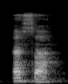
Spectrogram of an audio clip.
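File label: "esa", Nigerian Pidgin, male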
